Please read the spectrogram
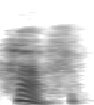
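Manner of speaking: Half said as haf, no L sound at all; L silent in half. Shown as a demonstration. Teacher models Half for French pupils, L silent. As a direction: drop the L: Half rhymes with laugh. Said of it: "la L ne se prononce pas".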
